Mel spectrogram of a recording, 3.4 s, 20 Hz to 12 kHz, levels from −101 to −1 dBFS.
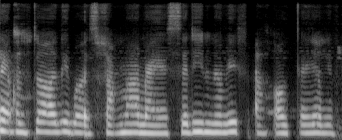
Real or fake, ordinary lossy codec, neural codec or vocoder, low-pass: fake; none; codec, 24 kHz, 0.9 kbps, WavTokenizer, medium music audio release; 10.8 kHz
